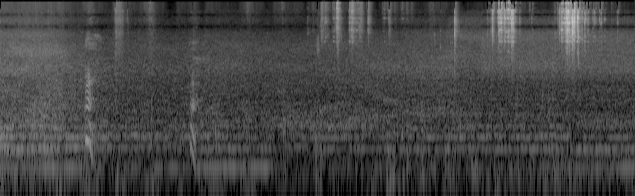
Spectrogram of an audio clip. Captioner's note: grunts slightly as she walks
